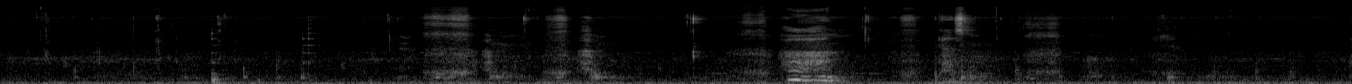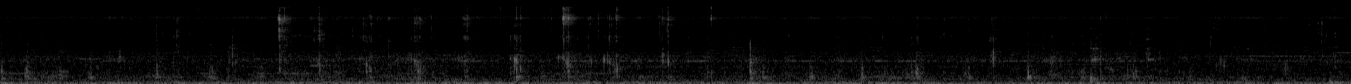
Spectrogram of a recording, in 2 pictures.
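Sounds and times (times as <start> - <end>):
chewing and crunching food: 0.2 - 4.2, 9.7 - 27.0.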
